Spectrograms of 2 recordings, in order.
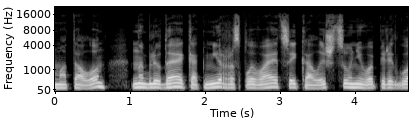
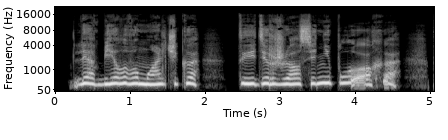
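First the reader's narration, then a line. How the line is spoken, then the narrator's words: Hoarse wheeze. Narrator (Russian): просипел Майк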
